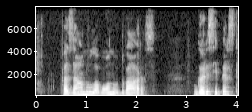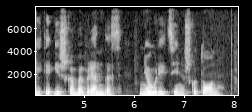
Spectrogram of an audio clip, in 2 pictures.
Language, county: Lithuanian, Panevėžys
